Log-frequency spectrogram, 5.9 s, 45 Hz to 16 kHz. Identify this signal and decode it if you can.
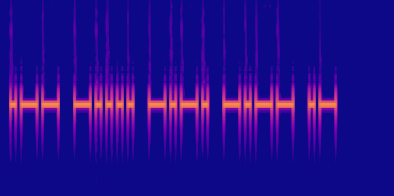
Morse code, heard as a keyed tone, about 15 wpm, 700 Hz. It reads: W6CYA
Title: USA Call Signs - 5 Characters - Repeated 2x - 15wpm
